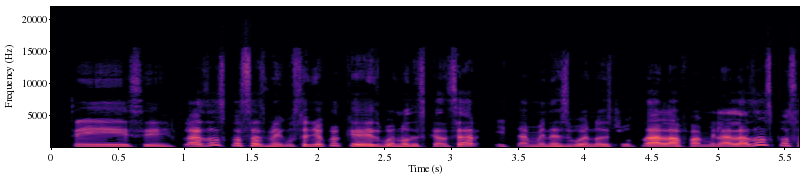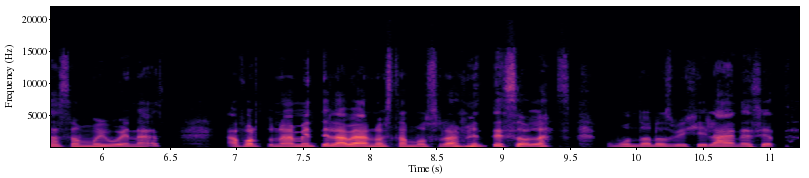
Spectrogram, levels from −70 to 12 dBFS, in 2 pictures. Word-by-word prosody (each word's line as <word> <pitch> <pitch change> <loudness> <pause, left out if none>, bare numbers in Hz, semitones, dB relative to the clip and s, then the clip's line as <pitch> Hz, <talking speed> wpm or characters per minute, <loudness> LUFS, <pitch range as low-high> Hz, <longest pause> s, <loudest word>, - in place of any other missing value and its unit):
Sí, 225 -3 -2
sí, 175 -2 -6
las 255 +2 +3
2 370 +3 -5
cosas 300 - -1
me 160 -3 -1
gustan, 155 +8 -3
yo 240 - +1
creo 320 +1 -5
que 225 -6 +2
es 200 - +2
bueno 190 -3 -1
descansar 165 - -1
y 180 - -14
también 170 0 -6
es 180 -1 -1
bueno 160 -1 -2
disfrutar 150 0 0
a 150 - +9
la 145 0 +6
familia. 140 0 -1
Las - - +4
2 400 -1 -1
cosas 265 - -5
son 190 -3 -3
muy 175 -1 -2
buenas. 160 - -4 0.4
Afortunadamente, 200 0 0
la 155 -1 +8
verdad, 165 +1 +8
no 180 +1 0
estamos 170 -3 -3
realmente 170 +2 +1
solas. 160 -1 +1 0.4
Un 145 +1 -21
mundo 155 -3 -5
nos 135 -2 -5
vigila, 135 +1 -1
ay, 140 - -1
no 145 - -4
es 150 - -6
cierto. 135 - -6
175 Hz, 225 wpm, -24 LUFS, 155-205 Hz, 0.4 s, a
